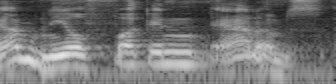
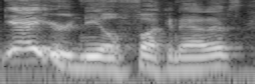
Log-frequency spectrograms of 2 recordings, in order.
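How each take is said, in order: First: Proud boast. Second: Said in the usual way. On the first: Retold or imitated. Neil voiced proudly, slow.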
